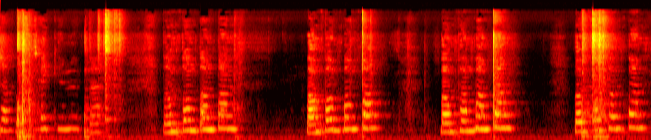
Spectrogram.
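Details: Vocal tics (Tourette syndrome) in a female, with repeated 'bum' vocalizations.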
